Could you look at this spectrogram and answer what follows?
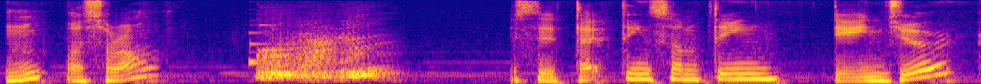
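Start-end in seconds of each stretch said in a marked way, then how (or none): none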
